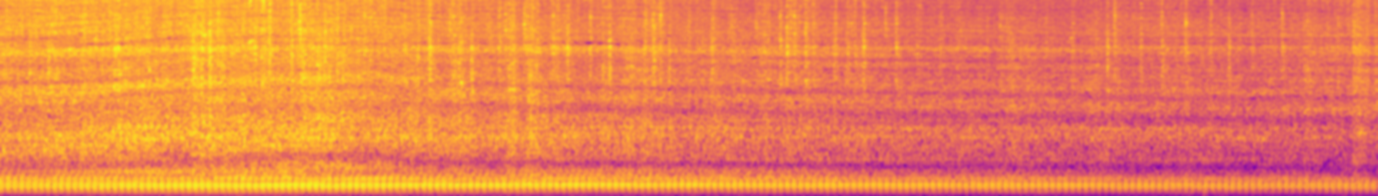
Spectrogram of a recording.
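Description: Riding lawn mower's small engine running at a steady speed, loudest about two seconds in while the mower is close, then growing steadily fainter as it drives away.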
